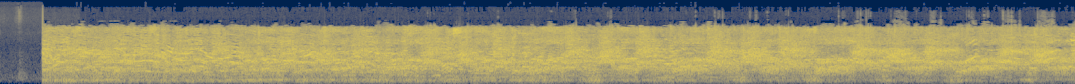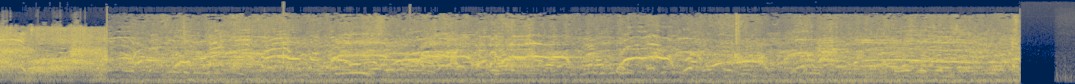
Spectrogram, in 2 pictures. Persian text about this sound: اما گروهی از حامیان حیوانات این هفته در تهران دست به تجمع اعتراضی زدن که تصاویری از اون رو با هم میبینیم.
